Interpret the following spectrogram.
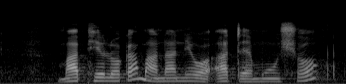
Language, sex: Northern Sotho, male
